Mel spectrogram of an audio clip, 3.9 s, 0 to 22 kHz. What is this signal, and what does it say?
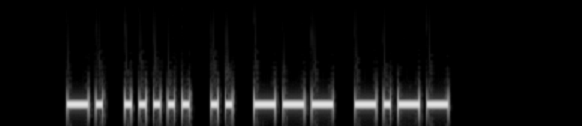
Morse code, heard as a keyed tone, about 25 wpm, 700 Hz. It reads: N5IOY
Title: USA Call Signs - 5 Characters - 4x Character Spacing - 25wpm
